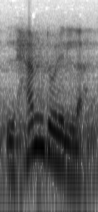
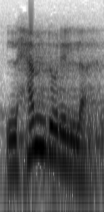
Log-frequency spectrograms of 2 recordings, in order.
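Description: The two takes are said the same way.

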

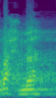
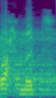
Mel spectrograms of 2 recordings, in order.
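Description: First: The word ends with an h sound. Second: The word ends with a t sound. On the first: The word is written with a closed taa. "وقف عليها بالهاء" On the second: The word is written with an open taa. "وقف عليها بالتاء"

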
